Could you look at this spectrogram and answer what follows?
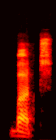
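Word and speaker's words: but: আচ্ছা, এটা উচ্চারণ করেন পুট, পুট। আচ্ছা, এইটা উচ্চারণ করেন, বাট। তাহলে পি এর পরে ইউ আসলে আপনি পুট বলছেন, কিন্তু বি এর পরে ইউ আসলে কিন্তু বুট বলছেন না।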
